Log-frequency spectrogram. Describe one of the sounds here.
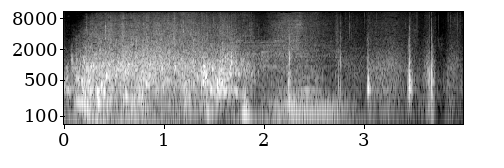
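Water splashes as a figure plunges in and swims.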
